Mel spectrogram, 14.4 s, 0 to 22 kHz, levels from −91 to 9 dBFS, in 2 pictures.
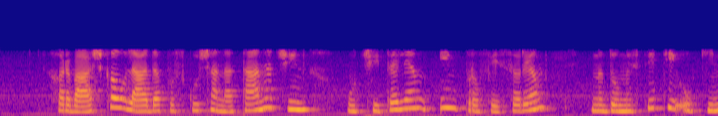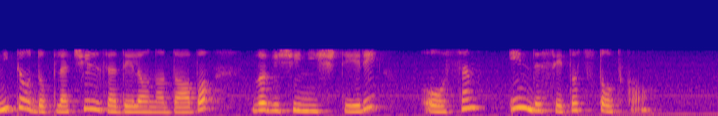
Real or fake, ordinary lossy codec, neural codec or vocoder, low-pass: real; none; none; 3.6 kHz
